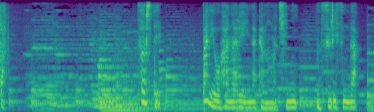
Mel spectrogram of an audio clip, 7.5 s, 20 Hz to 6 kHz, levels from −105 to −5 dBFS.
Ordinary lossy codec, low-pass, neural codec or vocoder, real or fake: none; 5.4 kHz; none; real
